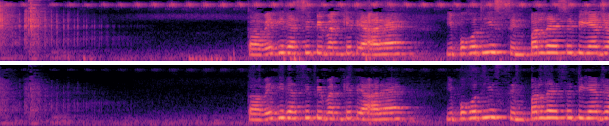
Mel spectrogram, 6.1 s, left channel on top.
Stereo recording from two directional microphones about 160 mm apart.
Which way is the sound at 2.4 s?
5° left (ahead or behind).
